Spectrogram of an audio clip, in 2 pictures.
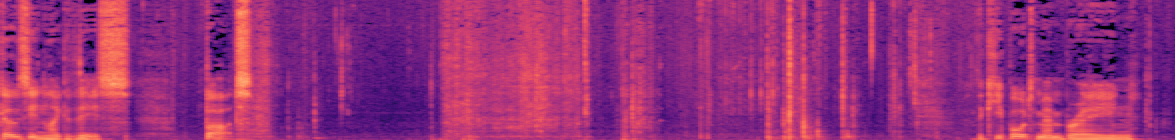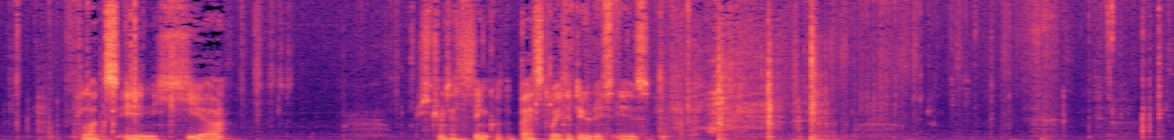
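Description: Hard plastic casing parts knock and click as they are handled.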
